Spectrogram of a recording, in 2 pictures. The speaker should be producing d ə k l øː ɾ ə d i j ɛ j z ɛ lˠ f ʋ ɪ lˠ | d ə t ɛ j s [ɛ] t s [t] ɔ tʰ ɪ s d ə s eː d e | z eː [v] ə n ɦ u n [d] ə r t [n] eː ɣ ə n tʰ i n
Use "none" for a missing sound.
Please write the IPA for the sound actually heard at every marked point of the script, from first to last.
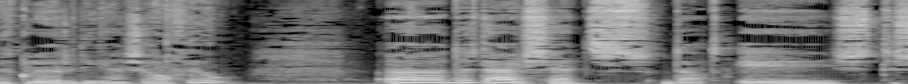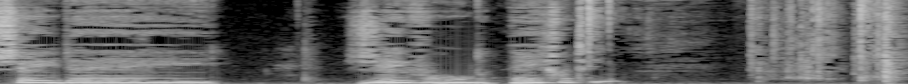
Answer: ɛ, d, v, d, n

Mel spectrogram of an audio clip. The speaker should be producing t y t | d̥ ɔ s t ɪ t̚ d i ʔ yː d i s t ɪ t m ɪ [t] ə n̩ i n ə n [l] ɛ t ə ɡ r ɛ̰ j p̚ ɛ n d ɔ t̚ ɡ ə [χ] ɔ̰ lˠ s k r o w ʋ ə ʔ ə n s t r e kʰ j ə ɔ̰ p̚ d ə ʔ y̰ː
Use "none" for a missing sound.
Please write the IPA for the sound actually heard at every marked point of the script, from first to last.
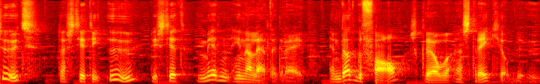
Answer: d, l, f

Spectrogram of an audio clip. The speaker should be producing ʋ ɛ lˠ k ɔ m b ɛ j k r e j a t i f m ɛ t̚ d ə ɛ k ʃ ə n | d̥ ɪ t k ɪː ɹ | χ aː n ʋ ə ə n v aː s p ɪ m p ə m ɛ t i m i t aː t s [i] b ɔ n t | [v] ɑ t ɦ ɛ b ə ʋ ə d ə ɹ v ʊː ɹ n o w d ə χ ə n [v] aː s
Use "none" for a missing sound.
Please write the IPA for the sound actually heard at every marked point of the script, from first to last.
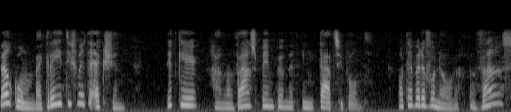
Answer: i, ʋ, v

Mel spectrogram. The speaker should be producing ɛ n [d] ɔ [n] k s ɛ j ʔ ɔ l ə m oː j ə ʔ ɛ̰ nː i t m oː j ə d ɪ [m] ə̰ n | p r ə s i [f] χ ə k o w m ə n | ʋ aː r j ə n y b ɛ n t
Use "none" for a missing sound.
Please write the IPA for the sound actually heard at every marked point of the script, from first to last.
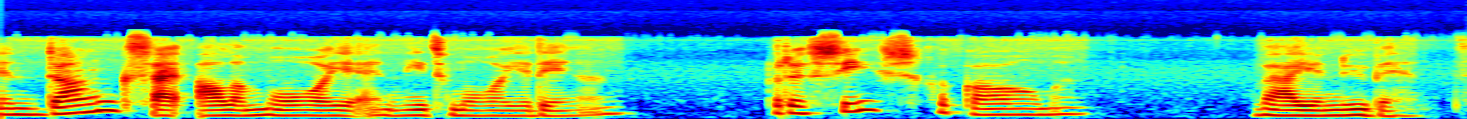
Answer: d, ŋ, ŋ, s

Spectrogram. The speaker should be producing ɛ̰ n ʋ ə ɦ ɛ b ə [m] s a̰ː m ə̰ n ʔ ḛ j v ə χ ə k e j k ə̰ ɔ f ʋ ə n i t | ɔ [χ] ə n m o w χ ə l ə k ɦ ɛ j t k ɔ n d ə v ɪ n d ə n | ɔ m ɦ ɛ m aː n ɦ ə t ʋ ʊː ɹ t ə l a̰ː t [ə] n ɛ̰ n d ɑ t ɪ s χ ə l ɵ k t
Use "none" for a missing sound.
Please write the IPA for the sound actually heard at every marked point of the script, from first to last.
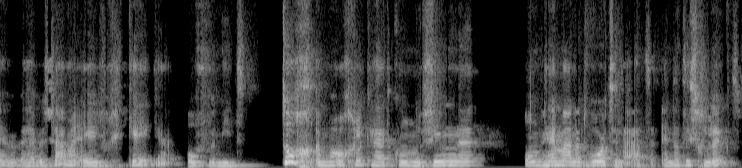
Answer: n, χ, ə

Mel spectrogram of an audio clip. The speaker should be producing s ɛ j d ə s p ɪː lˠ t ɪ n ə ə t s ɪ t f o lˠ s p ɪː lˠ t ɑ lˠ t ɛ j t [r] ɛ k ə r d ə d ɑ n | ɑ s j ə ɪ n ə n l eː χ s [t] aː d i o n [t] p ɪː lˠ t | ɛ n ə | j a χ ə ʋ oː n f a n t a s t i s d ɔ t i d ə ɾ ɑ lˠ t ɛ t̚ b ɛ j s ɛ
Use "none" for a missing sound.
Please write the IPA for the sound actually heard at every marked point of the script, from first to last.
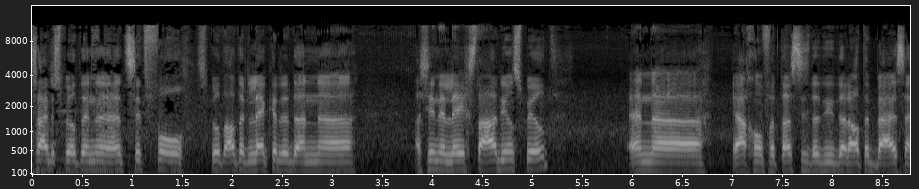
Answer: l, t, s

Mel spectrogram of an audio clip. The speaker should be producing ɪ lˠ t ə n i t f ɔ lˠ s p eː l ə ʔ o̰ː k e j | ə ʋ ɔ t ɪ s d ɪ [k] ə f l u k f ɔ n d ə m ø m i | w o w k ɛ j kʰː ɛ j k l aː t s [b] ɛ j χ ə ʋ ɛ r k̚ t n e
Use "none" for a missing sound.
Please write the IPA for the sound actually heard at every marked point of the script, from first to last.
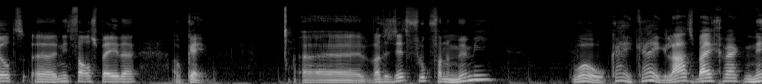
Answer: t, b

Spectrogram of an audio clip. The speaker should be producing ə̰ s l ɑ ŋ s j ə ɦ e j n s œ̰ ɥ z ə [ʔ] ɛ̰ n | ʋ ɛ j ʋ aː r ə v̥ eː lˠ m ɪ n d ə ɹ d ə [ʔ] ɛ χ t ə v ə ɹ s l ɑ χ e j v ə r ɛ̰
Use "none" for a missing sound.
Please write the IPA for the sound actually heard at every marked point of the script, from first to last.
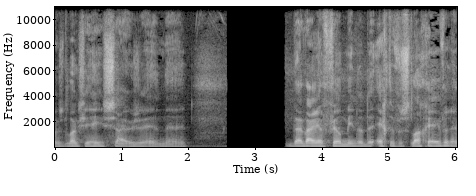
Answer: none, ʔ

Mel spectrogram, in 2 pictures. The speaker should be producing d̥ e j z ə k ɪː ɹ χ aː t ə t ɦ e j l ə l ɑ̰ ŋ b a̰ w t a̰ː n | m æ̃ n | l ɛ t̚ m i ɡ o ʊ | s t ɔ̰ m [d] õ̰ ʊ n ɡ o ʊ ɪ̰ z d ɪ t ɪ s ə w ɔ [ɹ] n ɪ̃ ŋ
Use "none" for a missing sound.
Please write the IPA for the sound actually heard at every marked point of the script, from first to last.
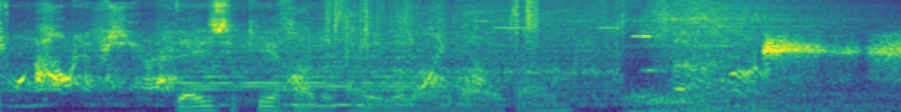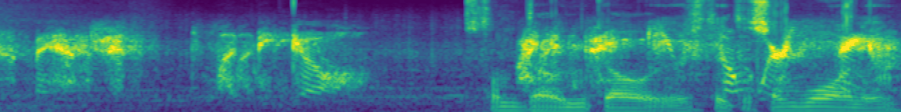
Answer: d, ɹ

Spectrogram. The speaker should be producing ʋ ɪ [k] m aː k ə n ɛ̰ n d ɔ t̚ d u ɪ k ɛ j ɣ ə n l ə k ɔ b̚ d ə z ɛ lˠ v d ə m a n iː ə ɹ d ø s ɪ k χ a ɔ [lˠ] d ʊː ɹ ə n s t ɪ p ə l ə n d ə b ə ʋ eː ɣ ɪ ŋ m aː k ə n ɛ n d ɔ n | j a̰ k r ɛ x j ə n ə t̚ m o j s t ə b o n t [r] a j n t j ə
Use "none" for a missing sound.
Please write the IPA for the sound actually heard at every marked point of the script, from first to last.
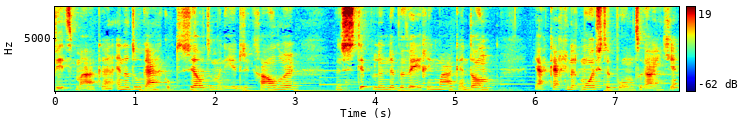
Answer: t, lˠ, r

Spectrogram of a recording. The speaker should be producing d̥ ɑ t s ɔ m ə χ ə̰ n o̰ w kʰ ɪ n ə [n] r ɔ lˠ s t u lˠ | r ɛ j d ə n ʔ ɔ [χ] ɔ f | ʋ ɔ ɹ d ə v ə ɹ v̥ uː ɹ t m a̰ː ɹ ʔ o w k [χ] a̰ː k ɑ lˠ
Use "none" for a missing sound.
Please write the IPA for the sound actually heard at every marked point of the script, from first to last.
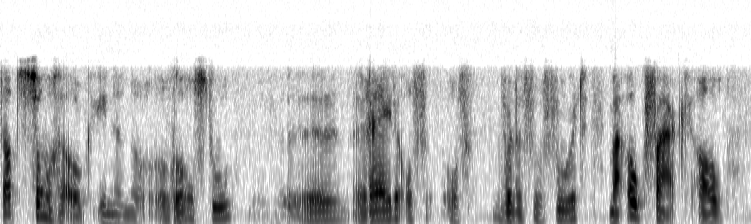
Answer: n, f, f

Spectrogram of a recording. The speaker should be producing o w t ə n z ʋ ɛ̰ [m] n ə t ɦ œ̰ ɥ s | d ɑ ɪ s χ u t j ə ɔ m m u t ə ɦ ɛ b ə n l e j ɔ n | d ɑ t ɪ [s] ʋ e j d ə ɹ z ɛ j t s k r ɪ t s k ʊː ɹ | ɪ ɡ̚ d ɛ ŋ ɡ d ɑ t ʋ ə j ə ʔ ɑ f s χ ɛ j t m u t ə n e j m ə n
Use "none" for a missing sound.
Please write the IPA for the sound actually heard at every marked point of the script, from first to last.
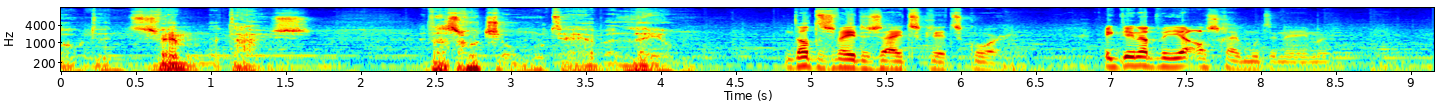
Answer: m, s

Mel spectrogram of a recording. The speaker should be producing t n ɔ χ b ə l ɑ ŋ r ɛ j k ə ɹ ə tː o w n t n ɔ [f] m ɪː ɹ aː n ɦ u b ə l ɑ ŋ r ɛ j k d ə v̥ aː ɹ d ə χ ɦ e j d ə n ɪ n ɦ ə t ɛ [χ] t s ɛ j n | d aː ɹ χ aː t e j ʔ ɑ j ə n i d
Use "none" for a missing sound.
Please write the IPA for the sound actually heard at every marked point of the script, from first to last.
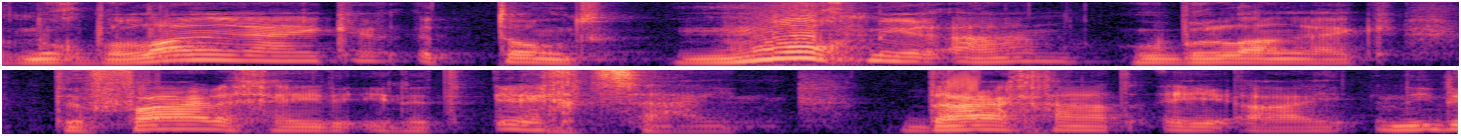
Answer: χ, χ

